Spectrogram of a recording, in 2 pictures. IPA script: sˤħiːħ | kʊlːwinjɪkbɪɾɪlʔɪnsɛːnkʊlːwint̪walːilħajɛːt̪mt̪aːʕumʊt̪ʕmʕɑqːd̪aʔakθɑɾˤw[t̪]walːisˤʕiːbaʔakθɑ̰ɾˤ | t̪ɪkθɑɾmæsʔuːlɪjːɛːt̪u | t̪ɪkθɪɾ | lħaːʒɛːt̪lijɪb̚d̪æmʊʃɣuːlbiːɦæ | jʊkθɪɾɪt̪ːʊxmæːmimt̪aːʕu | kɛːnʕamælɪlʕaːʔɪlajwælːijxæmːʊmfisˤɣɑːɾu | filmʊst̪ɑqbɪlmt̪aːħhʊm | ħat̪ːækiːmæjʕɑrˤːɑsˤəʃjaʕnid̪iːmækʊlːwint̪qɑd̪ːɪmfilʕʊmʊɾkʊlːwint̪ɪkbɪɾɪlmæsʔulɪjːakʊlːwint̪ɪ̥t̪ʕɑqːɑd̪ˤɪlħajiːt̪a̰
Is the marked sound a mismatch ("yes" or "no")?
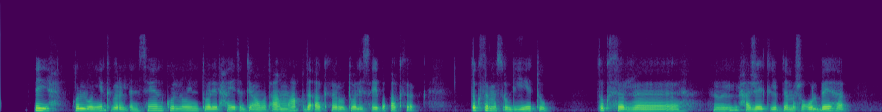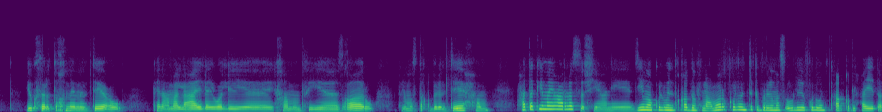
no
